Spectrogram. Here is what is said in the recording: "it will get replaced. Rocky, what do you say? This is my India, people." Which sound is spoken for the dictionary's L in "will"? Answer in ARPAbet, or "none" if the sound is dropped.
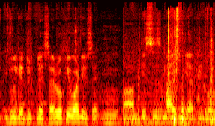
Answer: L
